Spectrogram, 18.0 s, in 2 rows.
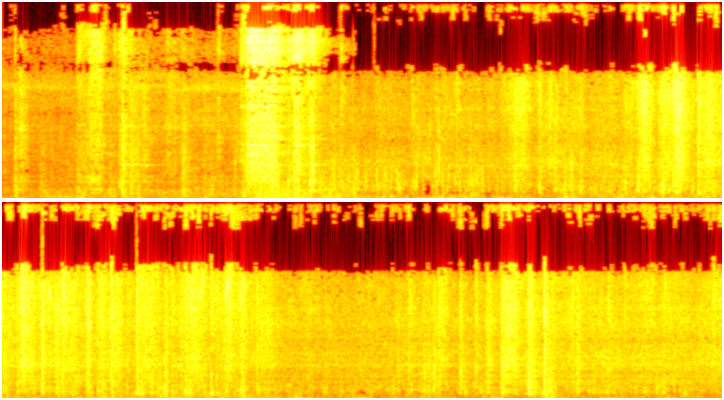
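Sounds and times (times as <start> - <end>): train rumble and hiss: 0.0 - 18.0
wheels clattering over rails: 0.0 - 18.0.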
